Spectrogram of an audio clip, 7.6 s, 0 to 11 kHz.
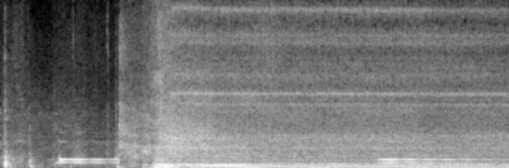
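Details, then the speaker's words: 2010 BMW 535i E60 after intake valve walnut blasting and manifold reinstall: starter cranks briefly, engine catches, flares, then settles to smooth steady idle with no misses or ticking; healthy. "All right, now that we're done walnut blasting the intake valves and we've ran the engine and it's running how it should, we're gonna be doing a few more cleaning procedures with a couple of different chemicals."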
